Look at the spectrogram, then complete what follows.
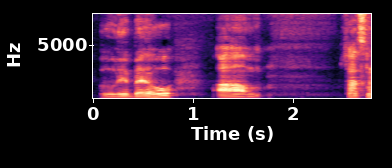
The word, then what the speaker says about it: Libere: when you're watching it it's just called rebel um but pronounced by a japanese person so it's like libel um so that's the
